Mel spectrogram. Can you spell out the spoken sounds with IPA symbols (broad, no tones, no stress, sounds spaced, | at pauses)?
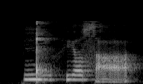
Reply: ŋ͡ǃ ṳ h y sˤ ɑ̰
